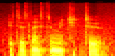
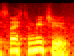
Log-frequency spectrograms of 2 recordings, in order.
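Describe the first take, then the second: First: It is said in a formal, low tone. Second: It is said in a friendly, happy tone. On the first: The speaker does not seem happy to meet them. The speaker calls it wrong. "they have a very formal, low tone. They don't sound happy" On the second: The speaker is glad to meet the person. The speaker calls it right. "the intonation should be friendly"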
